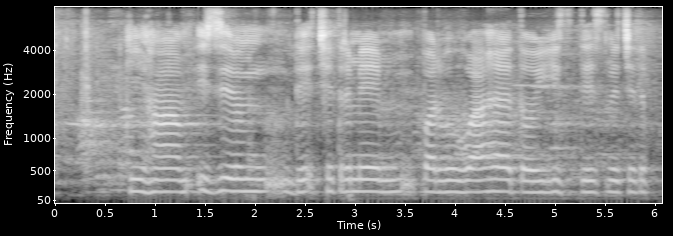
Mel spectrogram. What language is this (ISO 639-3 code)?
hin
